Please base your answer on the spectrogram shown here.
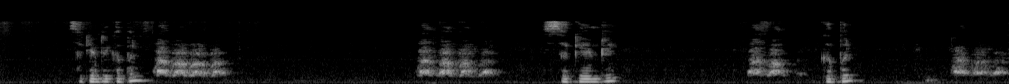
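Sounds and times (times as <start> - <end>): dog barking: 1.5 - 2.4, 4.2 - 5.1, 7.4 - 8.1, 9.5 - 10.0.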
